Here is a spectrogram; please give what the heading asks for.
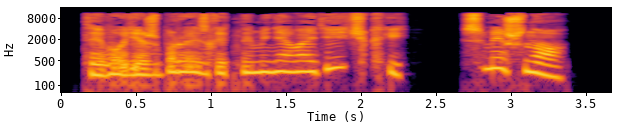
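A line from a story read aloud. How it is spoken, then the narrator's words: Purring vibration. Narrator (Russian): Существо снова издало свою мурлыкающую вибрацию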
